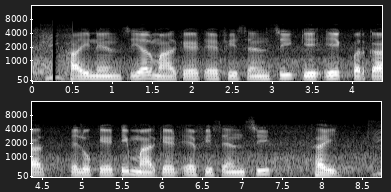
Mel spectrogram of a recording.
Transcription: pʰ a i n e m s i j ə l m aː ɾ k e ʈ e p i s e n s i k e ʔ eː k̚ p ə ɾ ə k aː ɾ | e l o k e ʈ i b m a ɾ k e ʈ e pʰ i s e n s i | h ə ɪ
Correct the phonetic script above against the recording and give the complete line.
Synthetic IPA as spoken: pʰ a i n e n s i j ə l m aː ɾ k e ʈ e pʰ i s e n s i k e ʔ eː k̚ p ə ɾ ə k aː ɾ | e l o k e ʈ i b m a ɾ k e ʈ e pʰ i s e n s i | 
